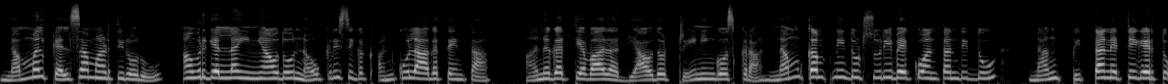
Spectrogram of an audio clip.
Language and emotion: Kannada, angry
